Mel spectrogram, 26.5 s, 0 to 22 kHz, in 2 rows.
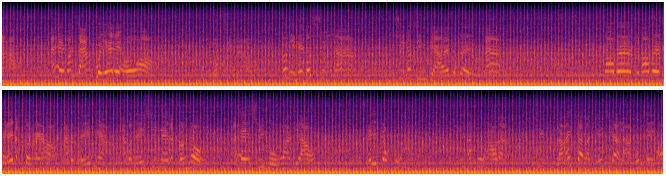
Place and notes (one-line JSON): {"title": "Changhua, Taiwan - the truck traveling at sea", "date": "2014-03-09 10:14:00", "description": "Small truck traveling at sea, The sound of the wind, Oysters mining truck, Very strong winds weather\nZoom H6 MS", "latitude": "23.93", "longitude": "120.30", "timezone": "Asia/Taipei"}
